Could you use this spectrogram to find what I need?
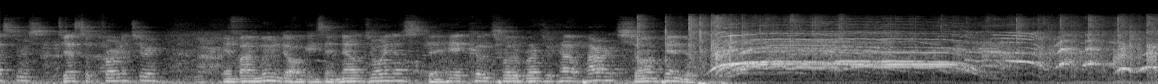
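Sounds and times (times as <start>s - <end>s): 
speech: 0.0s - 7.3s
enthusiastic crowd cheering: 7.0s - 11.5s.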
